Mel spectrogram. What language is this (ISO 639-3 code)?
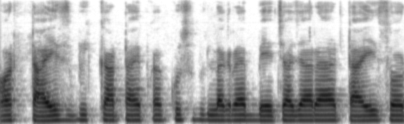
hin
